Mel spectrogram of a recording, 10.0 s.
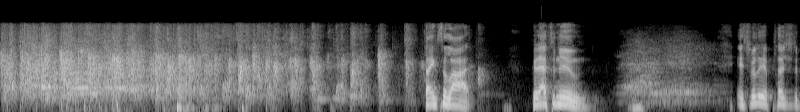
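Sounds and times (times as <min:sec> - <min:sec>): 
Baltimore audience applauding two authors: 0:00.0 - 0:06.1
speech: 0:05.3 - 0:06.0, 0:06.6 - 0:07.4, 0:09.2 - 0:09.9.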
